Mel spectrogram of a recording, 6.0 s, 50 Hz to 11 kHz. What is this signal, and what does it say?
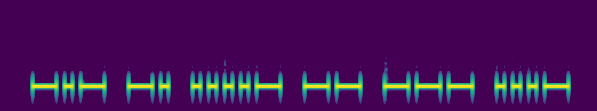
Morse code, heard as a keyed tone, about 15 wpm, 700 Hz. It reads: KN4MOV
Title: USA Callsign DE Callsign - 6 Characters - 15wpm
